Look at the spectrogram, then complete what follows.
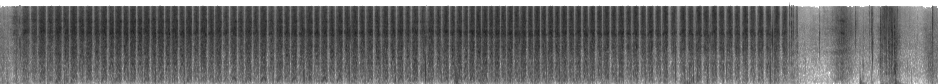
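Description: Small hand saw cutting through a dead conifer branch, in quick, even back-and-forth strokes of about three a second. The sawing stops about three seconds before the end, followed by a few light rustles and knocks.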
